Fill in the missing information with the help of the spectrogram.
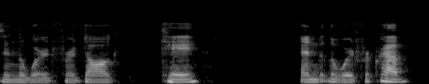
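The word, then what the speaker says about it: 개: They are romanized as e and a, respectively, but there's no pronunciation difference when you're speaking. Historically, they were pronounced differently, but if you ask a modern Korean, they will not make a distinction.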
